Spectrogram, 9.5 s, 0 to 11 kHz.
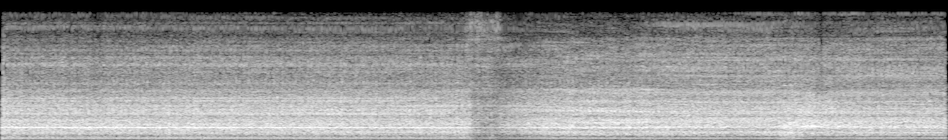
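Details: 1986 Nissan 300ZX turbo at idle: fast light ticking about three or four a second with a faint buzz over steady idle; owner suspects the AAC valve, source not confirmed.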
